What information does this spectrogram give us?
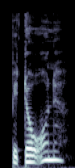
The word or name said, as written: bedårende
